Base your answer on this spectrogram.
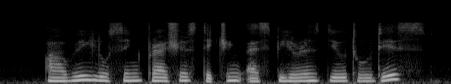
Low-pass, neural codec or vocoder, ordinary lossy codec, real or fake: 7.2 kHz; codec, 16 kHz, 0.7 kbps, FocalCodec; none; fake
